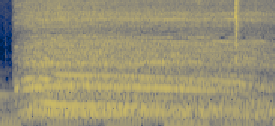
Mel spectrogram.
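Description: A noisy sound effect whose several pitches slowly fall over about two and a half seconds, over light background music with a low repeating bass line.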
